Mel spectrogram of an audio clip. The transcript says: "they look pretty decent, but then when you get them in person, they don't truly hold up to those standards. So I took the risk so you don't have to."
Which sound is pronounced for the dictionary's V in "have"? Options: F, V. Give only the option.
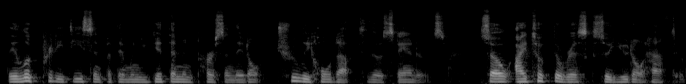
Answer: F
